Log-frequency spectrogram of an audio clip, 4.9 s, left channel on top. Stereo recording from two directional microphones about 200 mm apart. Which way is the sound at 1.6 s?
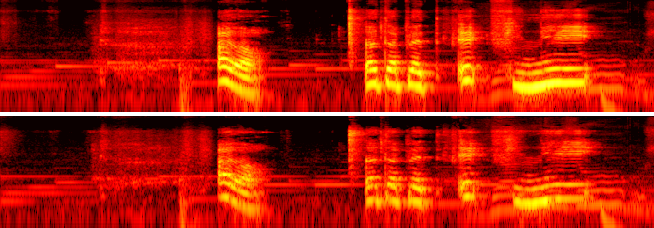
55° left (ahead or behind).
